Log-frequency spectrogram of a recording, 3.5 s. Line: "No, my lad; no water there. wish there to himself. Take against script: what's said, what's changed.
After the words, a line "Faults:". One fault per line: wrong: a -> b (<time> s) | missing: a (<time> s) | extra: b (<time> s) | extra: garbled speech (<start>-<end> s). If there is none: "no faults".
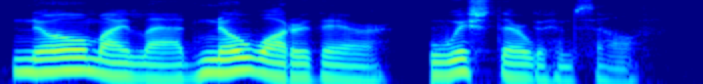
"No, my lad; no water there. wish there to himself.
Faults:
no faults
